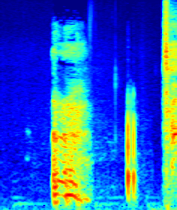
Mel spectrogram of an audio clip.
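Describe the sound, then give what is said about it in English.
Throat clearing comes in a few short, rough bursts separated by brief silences, with the first the longest. “He even does the throat clearing.”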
